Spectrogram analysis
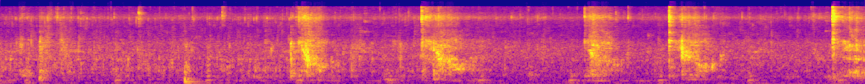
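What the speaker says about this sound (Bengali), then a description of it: "গরম মশলা আর ঘি দিয়ে আমি আরেকবার নেড়ে দিলাম" A pot of fig curry being stirred after garam masala and ghee are added, with several distinct scraping, clinking strokes of a spoon against the pot spaced a second or two apart over faint background noise.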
